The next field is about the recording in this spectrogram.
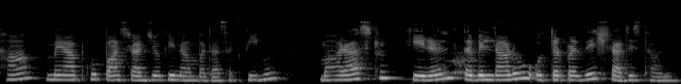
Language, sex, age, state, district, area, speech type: Hindi, female, 45-60, Madhya Pradesh, Gwalior, urban, spontaneous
